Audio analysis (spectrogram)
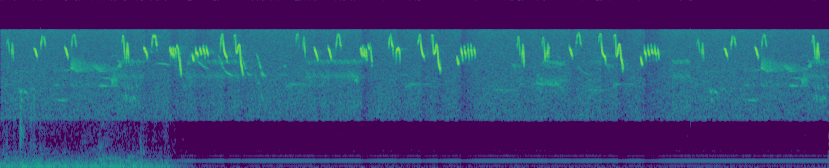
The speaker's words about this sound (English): On today's Manu Minute, we've got the song of the vibrant Saffron Finch, thanks to the Cornell Lab of Ornithology.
